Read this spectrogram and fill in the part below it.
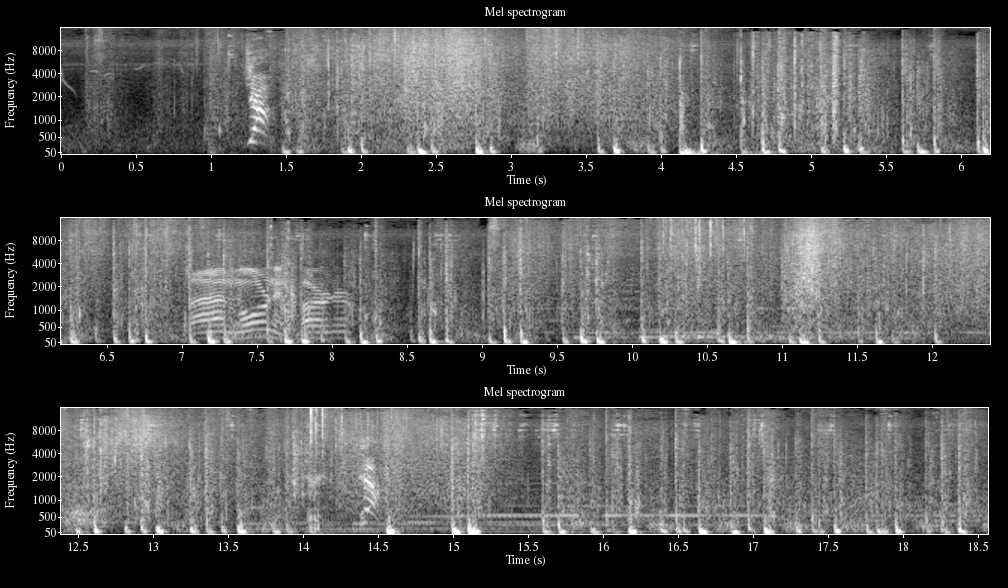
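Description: A horse's hooves pound quickly on dry ground at a gallop.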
